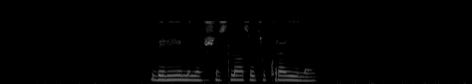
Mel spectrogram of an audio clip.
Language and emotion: Russian, neutral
